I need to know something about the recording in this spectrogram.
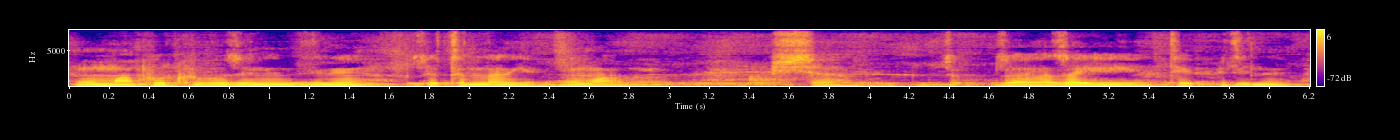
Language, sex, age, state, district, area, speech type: Bodo, male, 45-60, Assam, Udalguri, rural, spontaneous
